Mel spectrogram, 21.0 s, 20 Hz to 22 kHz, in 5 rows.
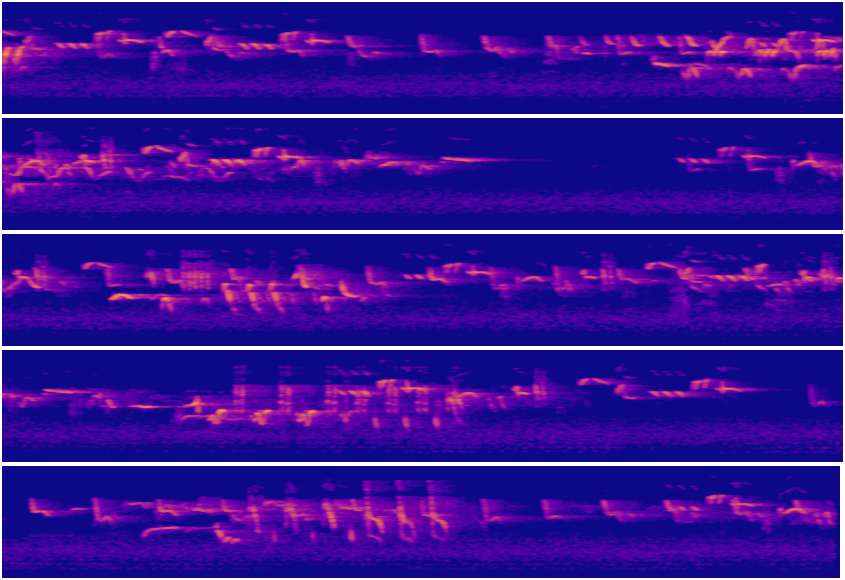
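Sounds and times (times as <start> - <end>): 
Common nightingale Luscinia megarhynchos singing: 0.0 - 6.8, 7.6 - 21.0
faint background hiss: 0.0 - 21.0.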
